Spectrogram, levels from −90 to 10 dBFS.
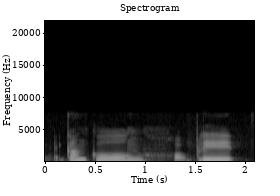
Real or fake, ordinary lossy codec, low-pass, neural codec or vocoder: real; none; none; none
